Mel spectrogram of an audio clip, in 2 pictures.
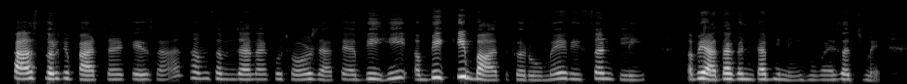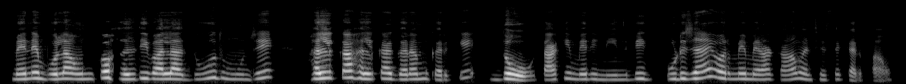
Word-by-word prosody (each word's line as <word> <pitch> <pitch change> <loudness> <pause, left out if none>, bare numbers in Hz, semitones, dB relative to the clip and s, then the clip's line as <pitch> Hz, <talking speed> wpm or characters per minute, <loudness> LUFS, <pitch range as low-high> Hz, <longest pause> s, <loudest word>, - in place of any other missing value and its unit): ख़ासतौर 265 0 +5
के 280 0 -5
पार्टनर 230 -1 -2
के 230 0 -6
साथ, 220 -2 -16
हम 275 -1 -8
समझाना 235 -2 -6
कुछ 245 +1 -13
और 230 +3 -4
जाते 215 -1 -11
हैं, 225 - -8
अभी 245 +4 -5
ही 300 +4 -3
अभी 225 +8 +2
की 320 +5 +7
बात 230 - +1
करूँ 205 -3 -10
मैं 265 +4 -2
रिसेंटली, 235 -4 -6 0.4
अभी 280 0 +7
आधा 250 +1 +6
घंटा 240 -1 -1
भी 240 0 -9
नहीं 205 -2 -16
हुआ 210 0 -16
है 215 0 -12
सच 230 -1 -5
में। 195 -3 -18 0.4
मैंने 250 +3 +2
बोला 255 +1 +2
उनको, 250 +4 +3
"हल्दी 240 +4 +1
वाला 250 -2 +4
दूध 245 +7 -7
मुझे 245 +7 -7 0.4
हल्का-हल्का 275 -2 +4
गरम 240 +2 -3
करके 220 +5 -12 0.2
दो, 215 -4 +5
ताकि 225 +6 -4
मेरी 240 -1 -6
नींद 215 0 -13
भी 265 -1 -6 0.2
उड़ 255 +1 -5
जाए 275 +6 +1
और 295 -6 +1
मैं, 255 0 -2
मेरा 235 -1 -5
काम 235 +3 -8
अच्छे 225 -1 -12
से 230 +3 -19
कर 225 - -13
पाऊँ।" - - -18
240 Hz, 175 wpm, -22 LUFS, 225-265 Hz, 0.4 s, की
